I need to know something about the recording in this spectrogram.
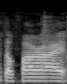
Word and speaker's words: Tafari: So basically I'm TAFARI on every platform. TAFARI is spelled TAFARI.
